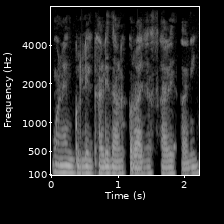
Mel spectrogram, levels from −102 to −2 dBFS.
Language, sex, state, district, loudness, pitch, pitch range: Bengali, male, West Bengal, Purulia, -40 LUFS, 115 Hz, 110-120 Hz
